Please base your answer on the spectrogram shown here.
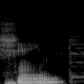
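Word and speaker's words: שֵׁם: Um so in English um we say name but in Hebrew they would say shem or this says it's pronounced like shame.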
